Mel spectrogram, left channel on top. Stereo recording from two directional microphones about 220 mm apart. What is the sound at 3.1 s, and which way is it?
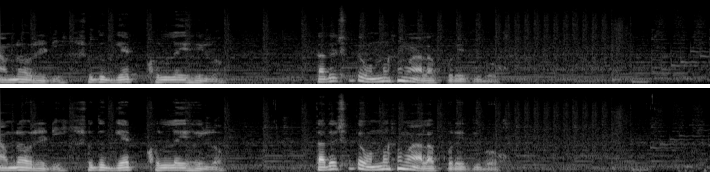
Speech, 20° right (ahead or behind).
